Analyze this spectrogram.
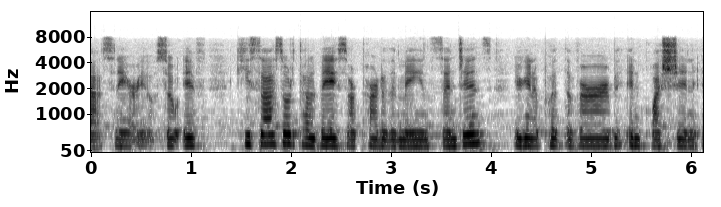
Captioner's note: spanish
